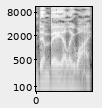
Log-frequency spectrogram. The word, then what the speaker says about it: Dembélé: It turns out that when players like Kylian Mbappé, pronounced Kylian Mbappé, and Ousmane Dembélé, pronounced Ousmane Dembélé, can generate power from almost no space, expected goals models simply stop mattering.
